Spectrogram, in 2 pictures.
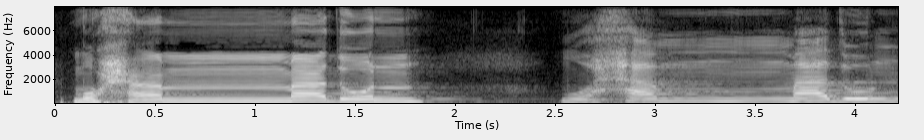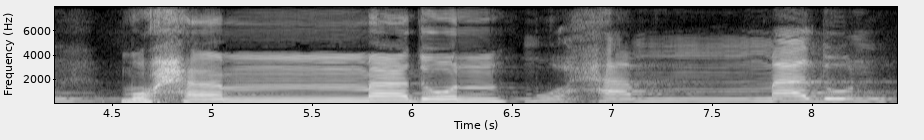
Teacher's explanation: মিমের উপর তাজদিদ থাকার কারণে আমরা গুন্নাহ করে পড়তেছি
